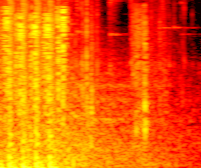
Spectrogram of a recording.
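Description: A short burst of rapid automatic gunfire in the mobile shooter Call of Duty Mobile, several quick loud shots at the start that fade into a faint tail.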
